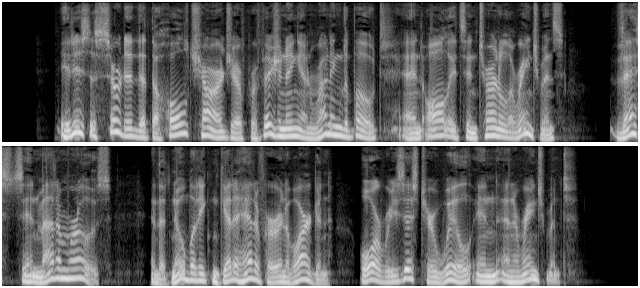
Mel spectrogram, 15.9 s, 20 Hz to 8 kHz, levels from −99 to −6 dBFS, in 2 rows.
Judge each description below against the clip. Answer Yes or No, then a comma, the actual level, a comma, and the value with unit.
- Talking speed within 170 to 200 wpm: No, average, 150 wpm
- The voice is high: No, low, 135 Hz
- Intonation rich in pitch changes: Yes, wide, 6.2 semitones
